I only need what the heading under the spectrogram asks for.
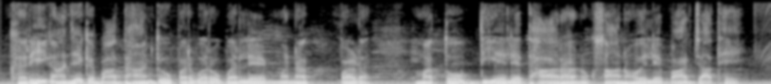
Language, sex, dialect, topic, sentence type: Chhattisgarhi, male, Central, agriculture, statement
